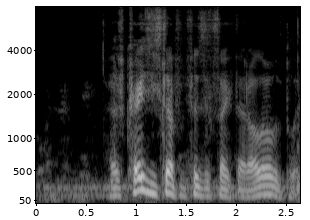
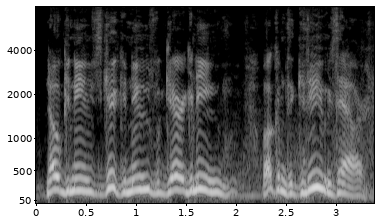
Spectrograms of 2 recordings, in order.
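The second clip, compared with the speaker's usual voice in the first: loud, higher announcer voice; a louder, higher announcer introducing the news hour; TV host intro; 5 semitones higher, 5 dB louder than usual. Retold or imitated. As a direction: open the show like a cheesy host. Quoting TV show intro.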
